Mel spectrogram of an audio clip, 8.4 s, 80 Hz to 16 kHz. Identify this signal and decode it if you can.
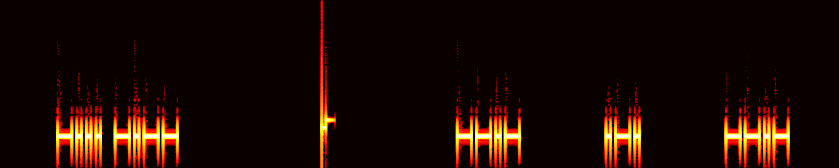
Morse code, heard as a keyed tone, about 25 wpm, spaced as for 11 wpm, 690 Hz. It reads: BY QRQ
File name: Top 90 QSO Elements - 6x Character Spacing - 25wpm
